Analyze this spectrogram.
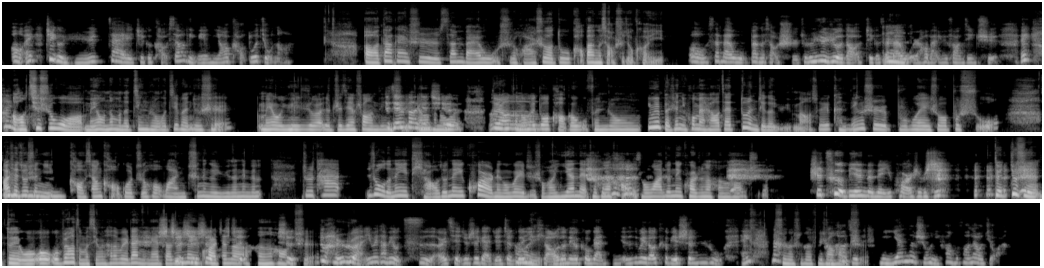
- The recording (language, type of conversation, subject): Chinese, podcast, 家里传下来的拿手菜是什么？
- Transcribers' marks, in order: other background noise; laughing while speaking: "就是"; laughing while speaking: "直接"; laugh; laughing while speaking: "是不是？"; laugh; tapping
